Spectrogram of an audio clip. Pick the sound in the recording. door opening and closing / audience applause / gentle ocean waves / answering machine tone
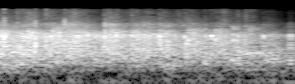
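audience applause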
